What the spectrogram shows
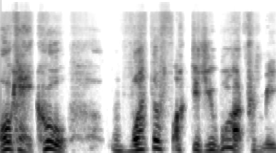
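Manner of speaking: put-on scared, fearful voice. Retelling own reaction when called over by Renee: retelling being scared.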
